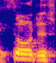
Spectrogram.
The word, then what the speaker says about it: Thordis: introduce me well why don't you try me thordus marie sophief friedrichsen got it got it in one uh so the pronunciation was correct this time i think too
